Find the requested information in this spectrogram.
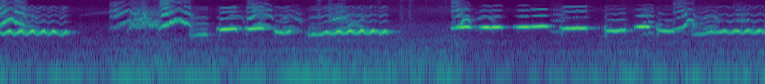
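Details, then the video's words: Cockatiel whistled song for teaching other birds: wavering whistles and rough chirps at first, then a long run of clear, evenly spaced whistled notes of varying pitch. "CANTOS DE CALOPSITA"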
